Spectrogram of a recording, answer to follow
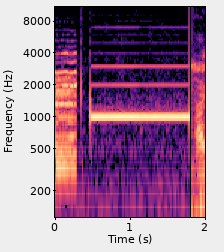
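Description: String background music stops, then a single steady electronic beep holds for a little over a second and cuts off sharply. A voice starts just after it.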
